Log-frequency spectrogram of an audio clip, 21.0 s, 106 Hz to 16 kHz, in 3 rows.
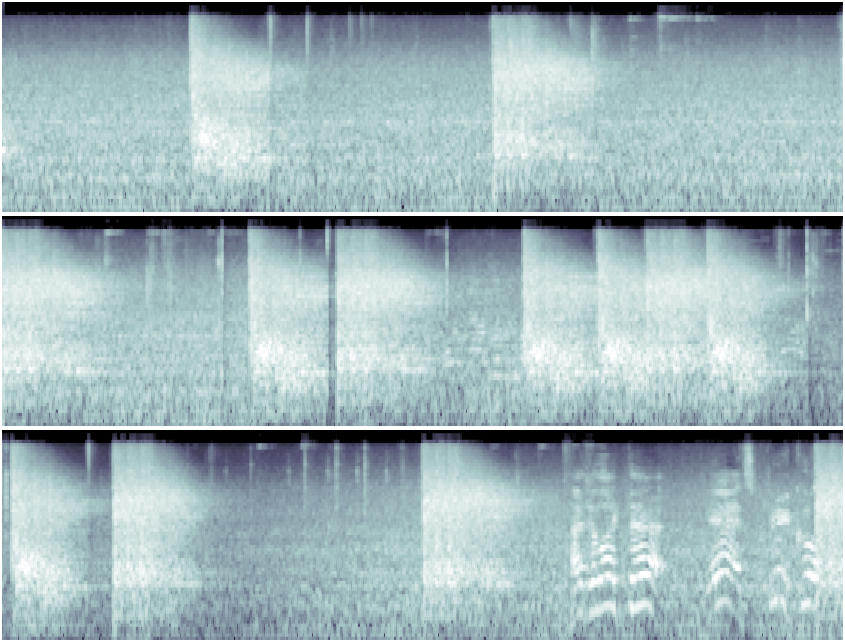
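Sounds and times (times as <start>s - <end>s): rifle shots with echo: 1.6s - 2.4s, 4.1s - 5.0s, 7.0s - 7.8s, 9.0s - 10.7s, 11.3s - 13.5s, 14.1s - 15.8s, 17.5s - 18.3s, 20.8s - 21.0s.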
